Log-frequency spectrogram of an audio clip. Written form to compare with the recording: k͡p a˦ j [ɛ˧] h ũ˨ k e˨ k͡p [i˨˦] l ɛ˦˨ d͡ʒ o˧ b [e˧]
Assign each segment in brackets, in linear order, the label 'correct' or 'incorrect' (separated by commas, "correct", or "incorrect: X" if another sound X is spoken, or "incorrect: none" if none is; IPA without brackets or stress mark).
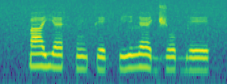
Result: correct, correct, correct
